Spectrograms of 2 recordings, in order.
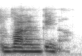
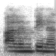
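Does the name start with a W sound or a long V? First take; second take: long V; W sound. First: The name starts with a drawn-out V sound. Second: The name starts with a W-like sound. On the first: The speaker calls it right. "Es como extendiendo la V" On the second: The speaker calls it wrong. "no es Valentina"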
